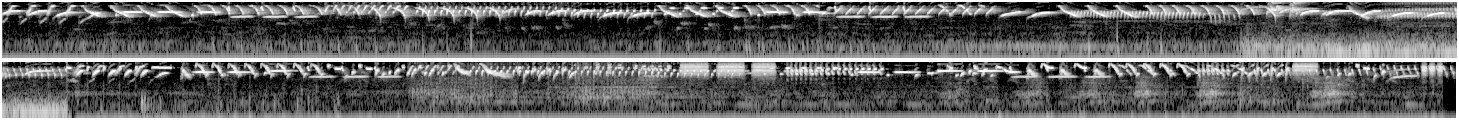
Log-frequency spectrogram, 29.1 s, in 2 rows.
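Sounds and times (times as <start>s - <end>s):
bird chirping and trilling: 12.0s - 15.2s.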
